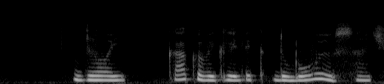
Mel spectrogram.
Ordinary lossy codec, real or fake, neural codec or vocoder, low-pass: none; fake; codec, 16 kHz in and 24 kHz out, 0.9 kbps, LongCat-Audio-Codec, fine tuned four codebook decoder; 7.2 kHz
